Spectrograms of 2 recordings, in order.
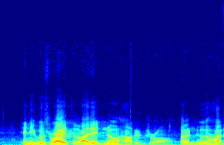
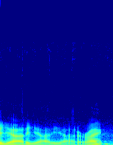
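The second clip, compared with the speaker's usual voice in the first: much quieter, fading yada; trailing off; 7 semitones lower, 9 dB quieter than usual. Shown as a demonstration. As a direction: let the yadas fade out.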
